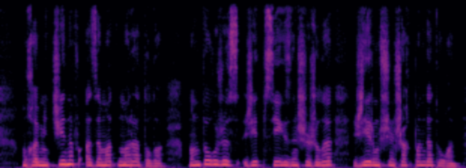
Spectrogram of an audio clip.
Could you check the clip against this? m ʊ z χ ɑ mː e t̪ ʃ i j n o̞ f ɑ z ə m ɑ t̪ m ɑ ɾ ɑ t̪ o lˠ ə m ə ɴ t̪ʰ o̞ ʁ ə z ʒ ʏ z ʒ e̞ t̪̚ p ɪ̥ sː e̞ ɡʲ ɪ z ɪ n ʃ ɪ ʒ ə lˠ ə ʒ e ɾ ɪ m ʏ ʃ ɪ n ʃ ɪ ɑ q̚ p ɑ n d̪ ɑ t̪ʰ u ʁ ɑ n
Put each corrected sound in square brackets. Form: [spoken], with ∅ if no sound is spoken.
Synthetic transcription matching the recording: m ʊ [∅] χ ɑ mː e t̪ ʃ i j n o̞ f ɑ z [ɑ] m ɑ t̪ m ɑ ɾ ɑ t̪ o lˠ ə m ə ɴ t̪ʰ o̞ ʁ ə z ʒ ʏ z ʒ e̞ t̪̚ p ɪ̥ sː e̞ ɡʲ ɪ z ɪ n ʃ ɪ ʒ ə lˠ ə ʒ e ɾ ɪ m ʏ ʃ ɪ n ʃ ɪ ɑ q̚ p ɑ n d̪ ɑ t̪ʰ u ʁ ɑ n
